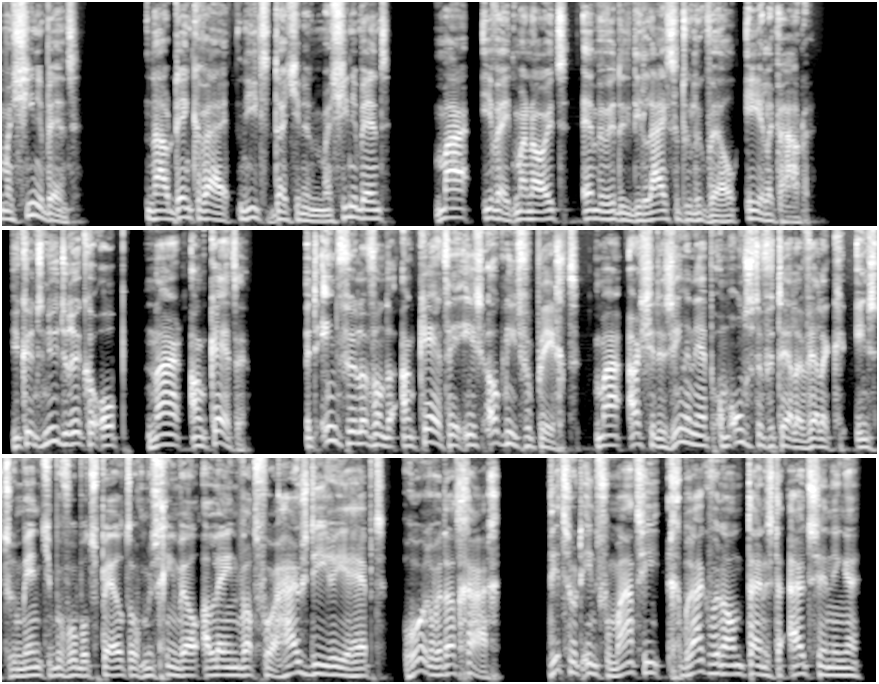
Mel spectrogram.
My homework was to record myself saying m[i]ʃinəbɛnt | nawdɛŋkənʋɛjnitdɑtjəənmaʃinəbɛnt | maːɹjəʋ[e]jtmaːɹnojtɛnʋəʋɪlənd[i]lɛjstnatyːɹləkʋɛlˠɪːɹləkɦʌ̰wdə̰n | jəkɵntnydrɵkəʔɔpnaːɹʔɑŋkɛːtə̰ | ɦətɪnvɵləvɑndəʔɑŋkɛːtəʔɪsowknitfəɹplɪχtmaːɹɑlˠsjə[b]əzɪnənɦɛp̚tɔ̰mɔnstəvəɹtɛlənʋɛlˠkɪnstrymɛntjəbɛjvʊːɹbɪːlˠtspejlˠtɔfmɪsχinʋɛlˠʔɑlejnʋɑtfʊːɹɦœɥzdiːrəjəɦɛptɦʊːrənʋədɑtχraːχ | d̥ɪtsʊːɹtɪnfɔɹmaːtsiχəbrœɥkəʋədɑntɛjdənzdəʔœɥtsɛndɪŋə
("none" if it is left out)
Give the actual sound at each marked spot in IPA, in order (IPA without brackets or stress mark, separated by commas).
a, e, i, d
